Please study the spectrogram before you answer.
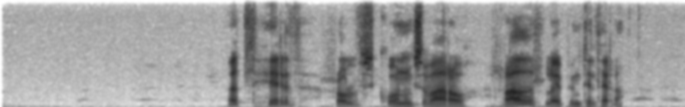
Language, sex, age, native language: Icelandic, male, 40-49, Icelandic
